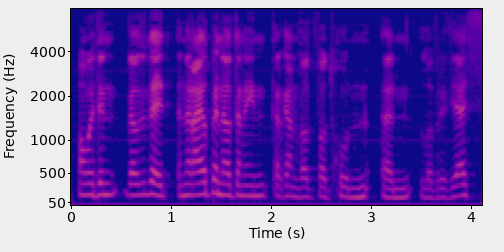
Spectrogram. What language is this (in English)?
Welsh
